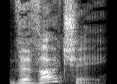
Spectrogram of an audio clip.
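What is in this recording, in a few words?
"vivace", British English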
